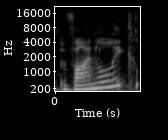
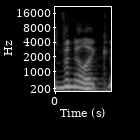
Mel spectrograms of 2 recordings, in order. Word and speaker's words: Vinylic: In several earlier videos, I mispronounced it as Vinylic Lip because I always read it like a lick of vinyl, but it's Vinylic.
